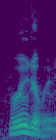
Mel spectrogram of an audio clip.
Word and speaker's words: Rougarou: I got a Rougarou. Rougarou is how you say that one.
